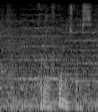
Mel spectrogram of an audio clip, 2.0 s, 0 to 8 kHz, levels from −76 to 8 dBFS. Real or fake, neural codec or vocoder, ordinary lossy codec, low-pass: real; none; none; 7.2 kHz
